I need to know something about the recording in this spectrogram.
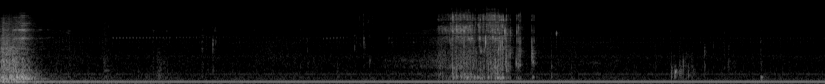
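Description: A man slurping a sip of hot tea from a mug, a short noisy sip about halfway through, over a steady low hum.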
